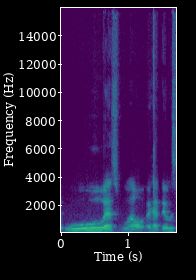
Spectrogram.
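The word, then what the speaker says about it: 五: In Chinese, the number five is pronounced "wu," and I would go "wu," meaning I didn't want to wake up.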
